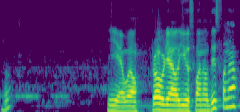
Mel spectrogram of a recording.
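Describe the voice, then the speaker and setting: A Ukrainian man with a Ukrainian accent hosts an electronics hobby channel, slowly musing and muttering to himself as he searches around his home workshop bench. His mid-range voice is animated, a little mellow, clear and resonant.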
